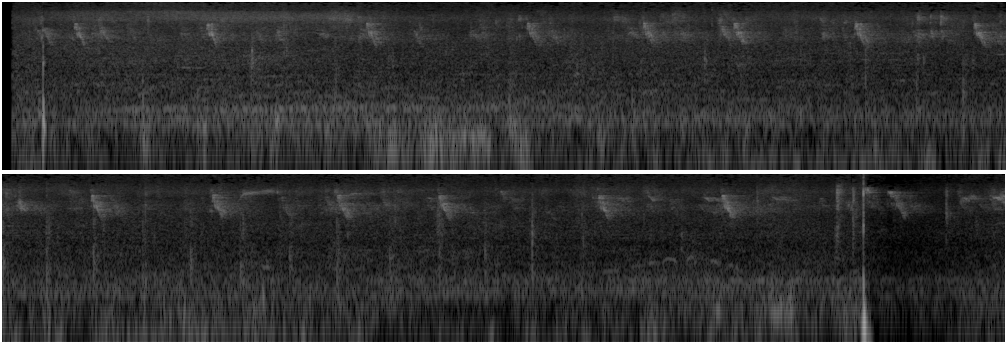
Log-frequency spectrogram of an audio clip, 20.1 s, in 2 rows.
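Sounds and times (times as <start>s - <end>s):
street ambience hum: 0.1s - 20.0s.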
